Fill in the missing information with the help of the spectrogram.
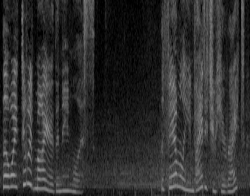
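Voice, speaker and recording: An actress playing a gentle, polite, grateful young woman who guides visitors, in an English video game dub. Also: very high voice, lively intonation, normal speed, a little hiss or hum. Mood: earnest, friendly.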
